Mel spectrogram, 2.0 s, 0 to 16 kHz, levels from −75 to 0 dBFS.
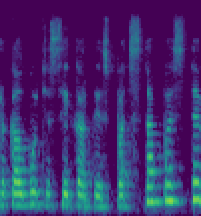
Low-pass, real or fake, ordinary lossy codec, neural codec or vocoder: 14.4 kHz; real; MP3, 96 kbps; none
